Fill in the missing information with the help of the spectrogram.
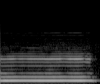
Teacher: وصفة من حيث طول وقصر هذه إيه الغنة. نجد مثلا الغنة في الميم مشددة أم طويلة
